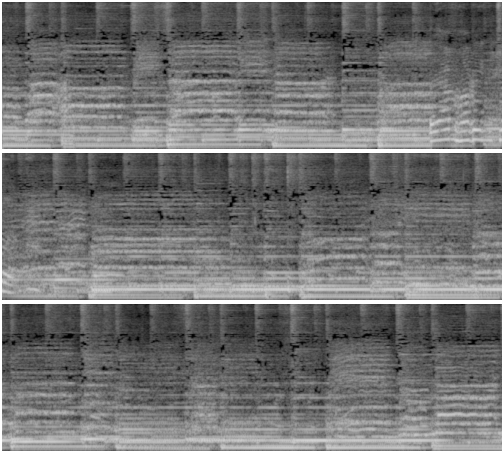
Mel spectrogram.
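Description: A choir singing a hymn over a bass line and a steady beat of about two ticks a second. It is the offertory hymn, sung while the gifts are carried to the altar.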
